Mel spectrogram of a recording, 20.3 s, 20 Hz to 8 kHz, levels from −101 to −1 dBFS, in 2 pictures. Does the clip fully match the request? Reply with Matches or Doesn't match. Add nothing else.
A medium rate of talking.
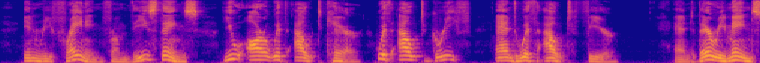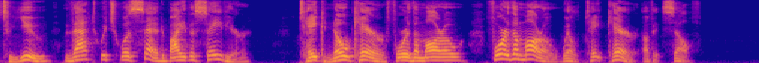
Doesn't match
